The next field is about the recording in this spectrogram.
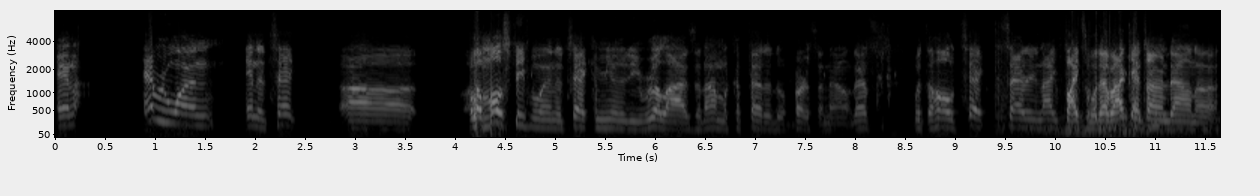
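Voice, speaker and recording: Very bright-voiced man, animated and chatty. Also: on the high side, normal speed, no room sound, poor audio. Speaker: guest, popcorn shop owner. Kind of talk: casual interview chat.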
